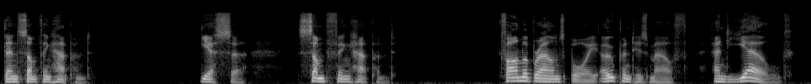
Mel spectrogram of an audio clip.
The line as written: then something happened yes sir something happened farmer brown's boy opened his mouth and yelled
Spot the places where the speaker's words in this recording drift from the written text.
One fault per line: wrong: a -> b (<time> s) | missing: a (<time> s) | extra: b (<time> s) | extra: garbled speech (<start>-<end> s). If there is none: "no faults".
no faults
